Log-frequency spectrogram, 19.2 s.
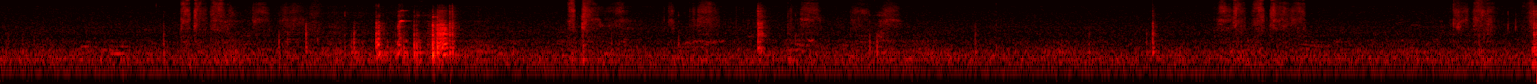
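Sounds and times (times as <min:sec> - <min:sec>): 
low steady hum: 0:00.0 - 0:19.2
Apple Pencil tapping and scratching across an iPad screen: 0:02.1 - 0:05.7, 0:07.1 - 0:11.3, 0:15.2 - 0:16.4, 0:18.2 - 0:19.2.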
